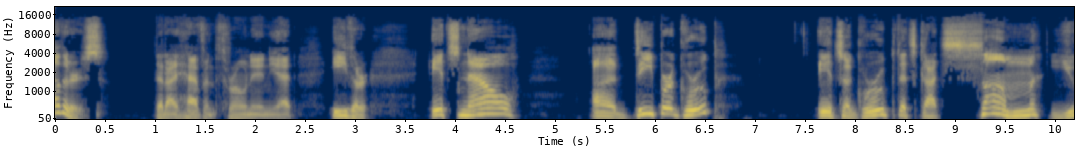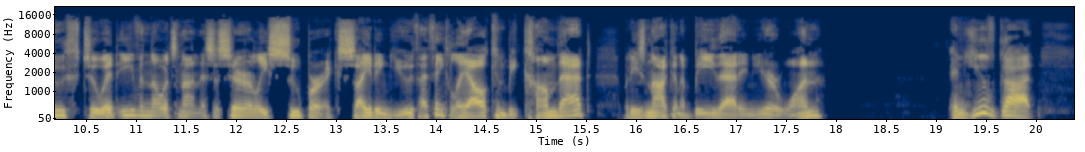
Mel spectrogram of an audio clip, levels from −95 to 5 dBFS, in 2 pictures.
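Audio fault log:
No fault can be heard anywhere in this speech recording. The log therefore has no timed entry to give.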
